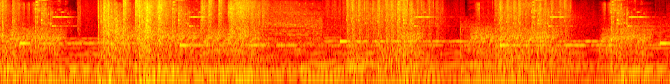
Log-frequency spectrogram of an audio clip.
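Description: Rapid automatic gunfire from a custom-built weapon in a shooter video game, firing in dense sustained bursts with a quick fire rate and brief pauses between volleys, loud and close.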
